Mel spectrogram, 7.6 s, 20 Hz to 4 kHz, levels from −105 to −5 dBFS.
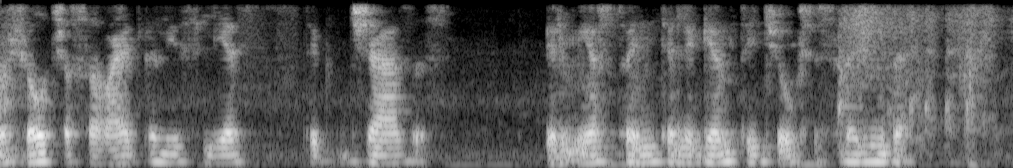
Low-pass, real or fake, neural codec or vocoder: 3.6 kHz; real; none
